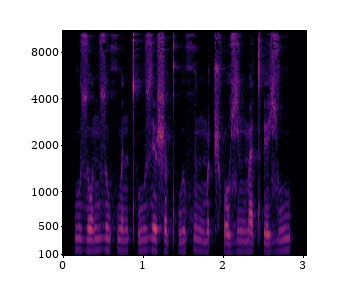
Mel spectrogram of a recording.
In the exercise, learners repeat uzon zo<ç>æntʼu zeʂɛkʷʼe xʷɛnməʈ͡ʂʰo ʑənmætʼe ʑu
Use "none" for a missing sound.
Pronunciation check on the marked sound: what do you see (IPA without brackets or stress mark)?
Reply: xʷ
